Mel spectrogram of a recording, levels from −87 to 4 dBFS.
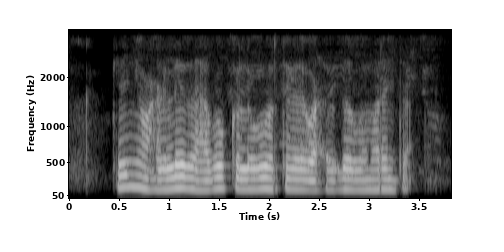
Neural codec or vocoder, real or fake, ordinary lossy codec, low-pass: none; real; none; 3.6 kHz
